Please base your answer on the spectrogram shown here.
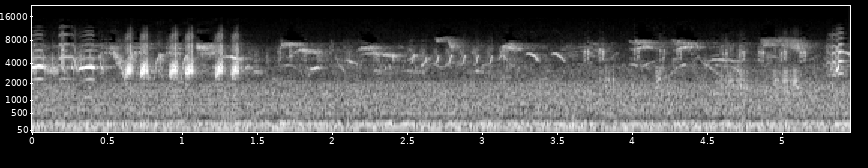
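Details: One of several Great reed warblers (Acrocephalus arundinaceus) singing in the palace park at Białowieża, Poland, on 13 May 2023: a quick, harsh run of repeated chirping notes, then scratchier grating phrases, over a steady low rumble.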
